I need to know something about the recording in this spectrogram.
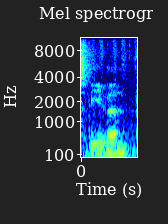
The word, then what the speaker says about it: Stephen: steven stefan but like it's still pronounced steven and i was just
